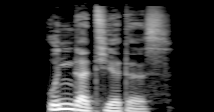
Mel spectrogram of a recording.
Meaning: strong/mixed nominative/accusative neuter singular of undatiert
- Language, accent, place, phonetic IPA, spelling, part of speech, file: German, Germany, Berlin, [ˈʊndaˌtiːɐ̯təs], undatiertes, adjective, De-undatiertes.ogg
